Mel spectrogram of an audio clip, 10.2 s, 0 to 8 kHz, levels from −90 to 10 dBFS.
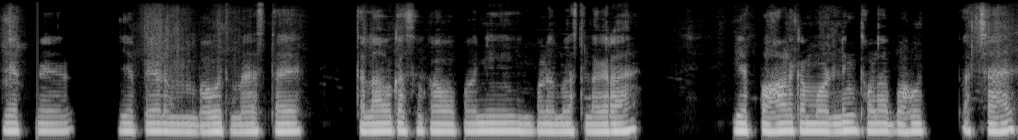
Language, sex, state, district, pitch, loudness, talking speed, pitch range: Hindi, male, Jharkhand, Sahebganj, 120 Hz, -18 LUFS, 160 wpm, 120-125 Hz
